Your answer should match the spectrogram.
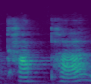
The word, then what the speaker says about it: Kapha: So it's K-A-P-H-A. And people typically pronounce it either Kapha or Kappa with a P, aspirated P.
